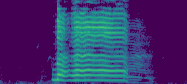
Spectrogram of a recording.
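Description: A young goat gives a single high, quavering bleat lasting under a second.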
